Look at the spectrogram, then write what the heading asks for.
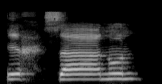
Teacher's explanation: इसी तरह अह अहमदु इह इहसानुन इहसानुन, इह हा को अदा करिए बीच वाले हलक से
